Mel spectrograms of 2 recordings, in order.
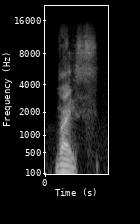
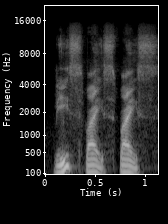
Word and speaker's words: Weiss: Weiss. Weiss.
